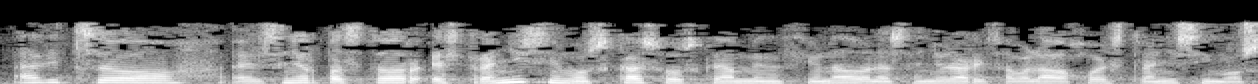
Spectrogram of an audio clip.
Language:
Spanish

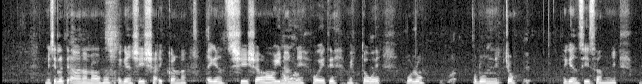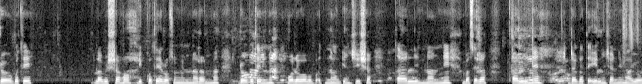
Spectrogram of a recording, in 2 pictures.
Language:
Sidamo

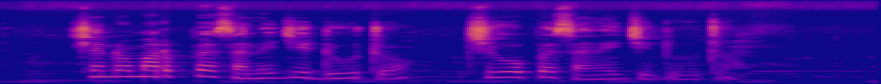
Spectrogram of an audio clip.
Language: Luo (Kenya and Tanzania)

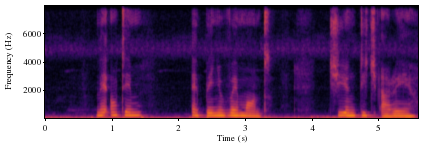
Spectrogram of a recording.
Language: Luo (Kenya and Tanzania)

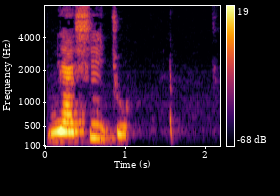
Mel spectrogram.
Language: Aja (Benin)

